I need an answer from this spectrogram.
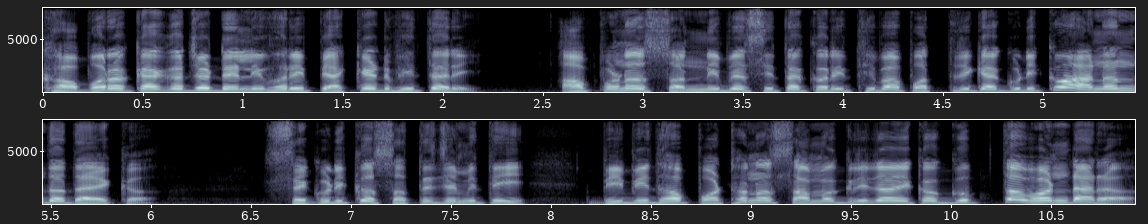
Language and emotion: Odia, happy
